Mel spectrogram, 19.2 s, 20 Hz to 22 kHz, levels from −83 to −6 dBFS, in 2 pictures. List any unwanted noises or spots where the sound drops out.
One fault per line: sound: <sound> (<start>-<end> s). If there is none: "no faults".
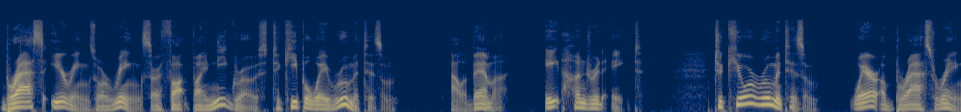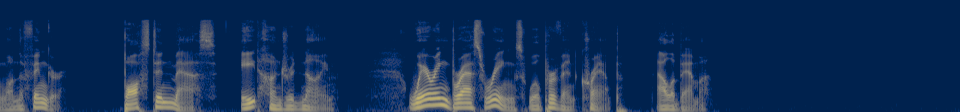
no faults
